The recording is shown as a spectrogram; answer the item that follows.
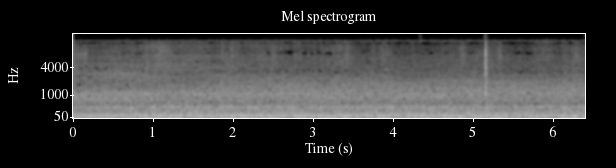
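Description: Steady low rumble of a Chevrolet car driving at speed on an expressway, heard from inside the cabin: road and engine noise. One short click about five seconds in.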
